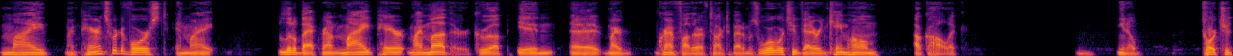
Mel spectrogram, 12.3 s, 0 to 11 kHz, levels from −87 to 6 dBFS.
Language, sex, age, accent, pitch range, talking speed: English, male, 30-49, American, 90-115 Hz, 165 wpm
